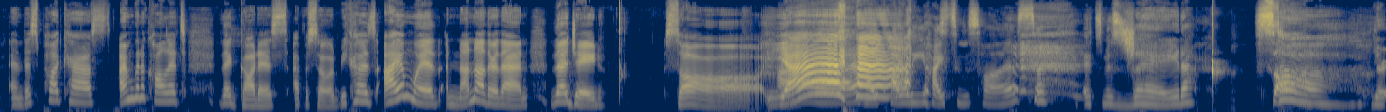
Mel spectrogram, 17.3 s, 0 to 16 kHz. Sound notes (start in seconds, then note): 7.7 tongue clicks; 9.5 laughs; 15.1 tongue clicks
